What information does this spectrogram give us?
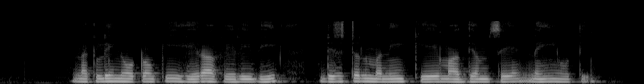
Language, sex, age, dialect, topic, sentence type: Hindi, male, 31-35, Marwari Dhudhari, banking, statement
